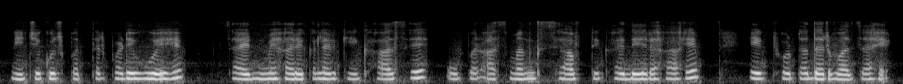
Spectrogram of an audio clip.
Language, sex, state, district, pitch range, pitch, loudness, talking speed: Hindi, female, Maharashtra, Pune, 245-265 Hz, 255 Hz, -17 LUFS, 160 wpm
